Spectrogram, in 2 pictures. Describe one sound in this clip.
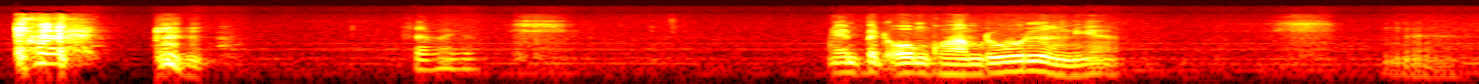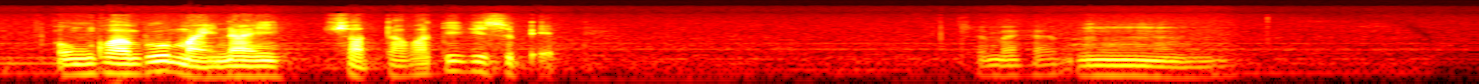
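An elderly man speaks calmly into a close microphone, in bursts with pauses.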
